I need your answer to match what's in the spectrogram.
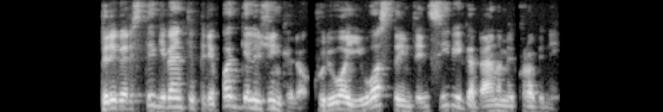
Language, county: Lithuanian, Vilnius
